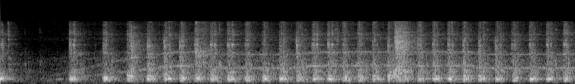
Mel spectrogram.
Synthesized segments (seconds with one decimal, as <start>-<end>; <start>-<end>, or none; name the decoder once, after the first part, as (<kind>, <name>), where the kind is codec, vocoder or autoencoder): none

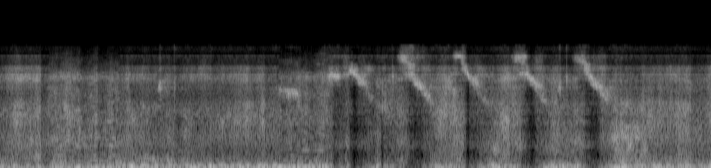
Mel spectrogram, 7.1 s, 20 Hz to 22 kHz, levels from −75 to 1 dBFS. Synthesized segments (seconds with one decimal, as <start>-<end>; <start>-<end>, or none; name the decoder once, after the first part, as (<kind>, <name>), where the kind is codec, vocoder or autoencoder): 0.0-0.5 (codec, ZipCodec); 1.2-2.8; 3.3-7.1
